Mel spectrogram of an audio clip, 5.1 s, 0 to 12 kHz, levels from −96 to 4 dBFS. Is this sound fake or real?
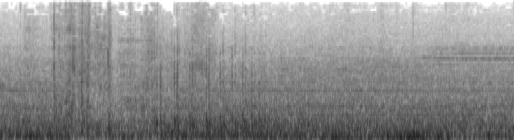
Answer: fake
